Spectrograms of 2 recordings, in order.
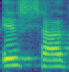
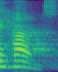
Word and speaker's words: Echad: A palavra único é a palavra Echad, se escreve Echad, mas se fala Echad.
